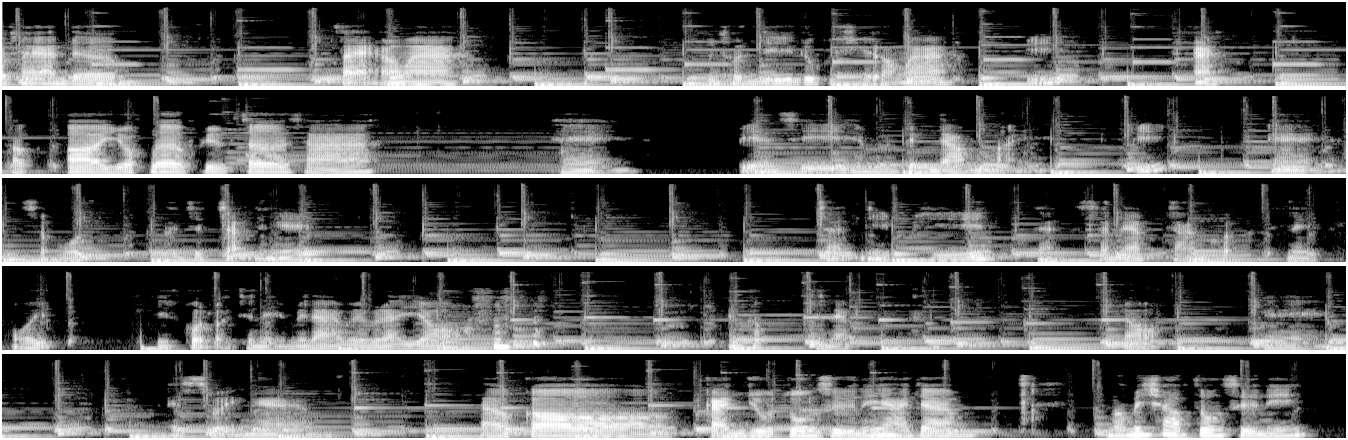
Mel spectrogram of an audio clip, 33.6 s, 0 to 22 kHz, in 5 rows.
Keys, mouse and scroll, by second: 0.8 click, 4.0-6.5 drag, 7.5 click, 8.7 click, 11.6 click, 12.7-13.8 drag, 14.7 click, 16.9-23.1 drag, 24.0 click, 25.5-26.4 drag, 26.9-28.5 drag, 28.8 click.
